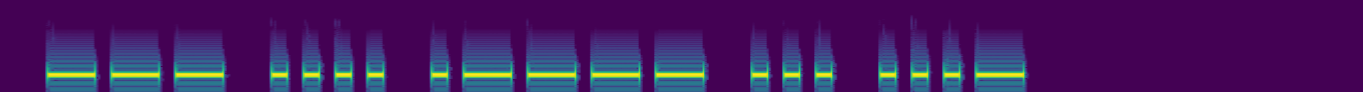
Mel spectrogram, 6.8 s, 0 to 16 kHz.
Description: Morse code, heard as a keyed tone, about 15 wpm, 700 Hz. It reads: OH1SV
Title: DXCC-100 Call Signs - 5 Characters - Repeated 2x - 15wpm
